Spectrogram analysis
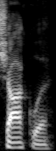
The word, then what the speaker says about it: Shakwa: It's pronounced Shakwa and spelled the same way.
